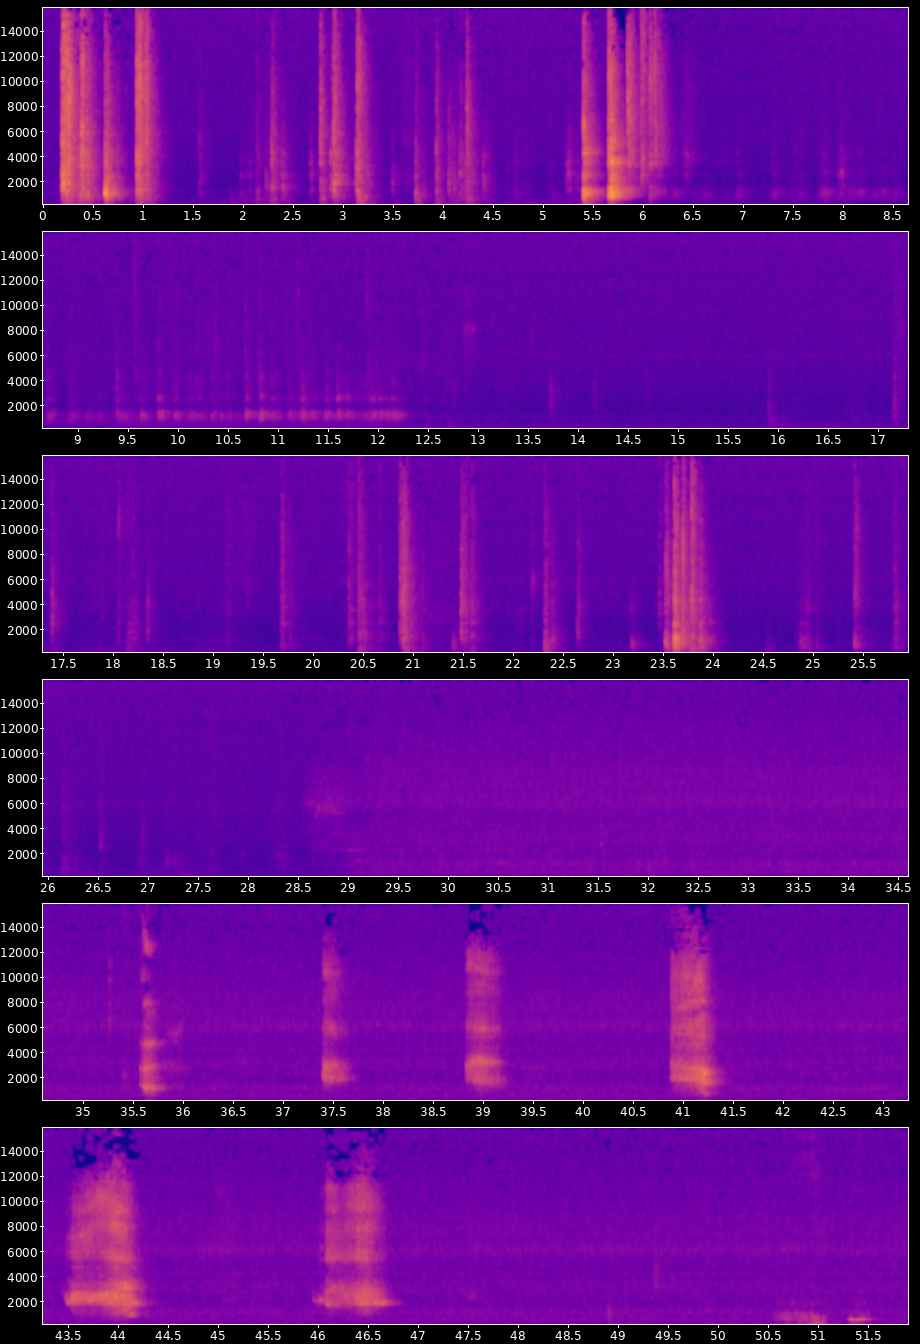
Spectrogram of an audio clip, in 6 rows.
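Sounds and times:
plastic toys clattering on tray: 0:02.0 - 0:04.6, 0:20.4 - 0:24.1
baby squealing into plastic bowl: 0:40.9 - 0:41.4, 0:43.5 - 0:44.4, 0:46.0 - 0:46.8.

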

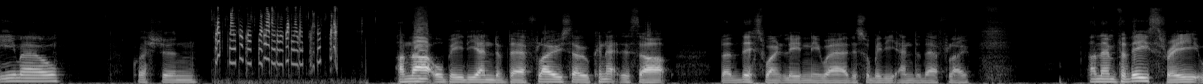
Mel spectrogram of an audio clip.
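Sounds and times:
sped-up chattering voice: 0:02.2 - 0:03.4.

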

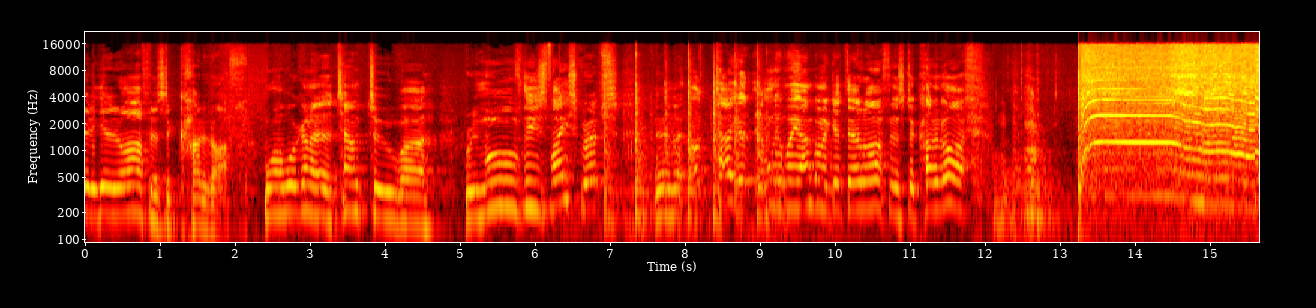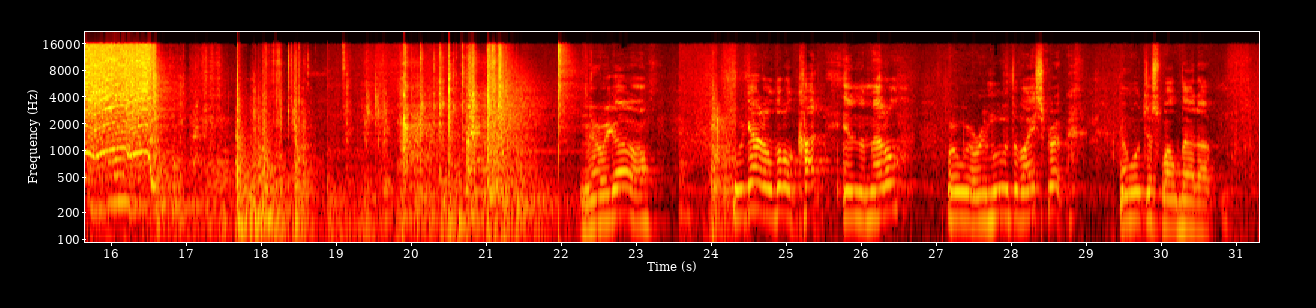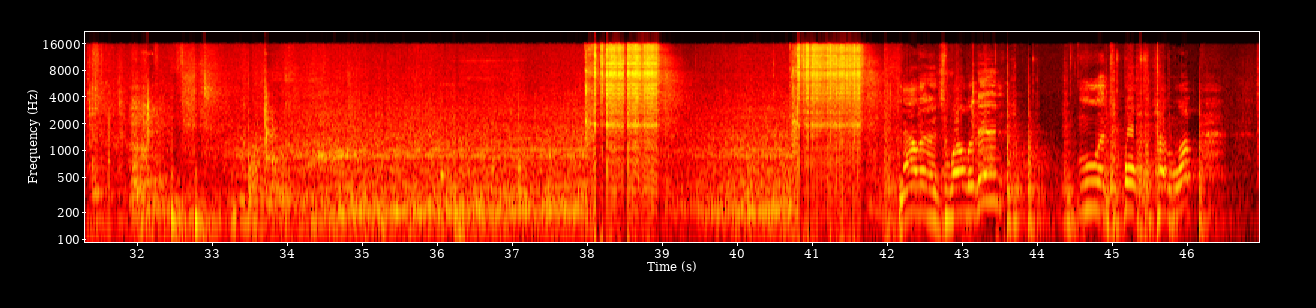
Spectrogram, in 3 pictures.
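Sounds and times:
metal clanks and knocks: 0:07.0 - 0:09.3, 0:12.1 - 0:13.1, 0:16.8 - 0:22.1, 0:43.1 - 0:46.2
cutoff tool high whine: 0:13.2 - 0:16.8, 0:37.8 - 0:42.0
welder arc crackling: 0:38.0 - 0:39.4, 0:40.7 - 0:42.0.

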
